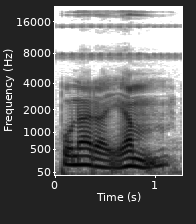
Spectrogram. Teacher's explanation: Now the visarga becomes ra, following is a vowel and preceding is also a vowel. Punaha ayam, punarayam.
